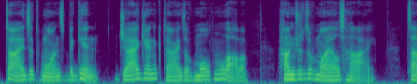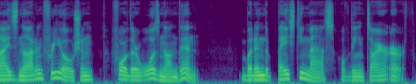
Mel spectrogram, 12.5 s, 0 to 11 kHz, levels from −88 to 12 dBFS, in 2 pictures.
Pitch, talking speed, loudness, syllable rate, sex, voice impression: 120 Hz, 150 wpm, -18 LUFS, 4.6 syllables/s, male, masculine, adult-like, slightly thick, slightly fluent, slightly refreshing, sincere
